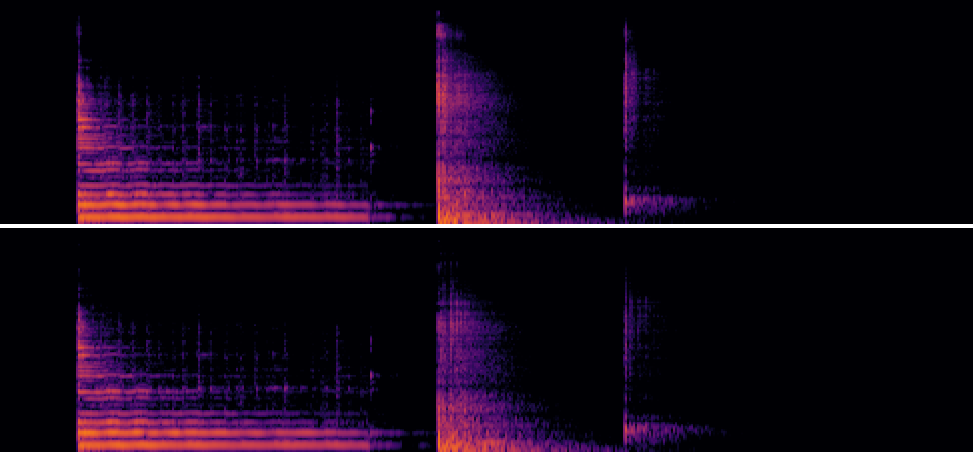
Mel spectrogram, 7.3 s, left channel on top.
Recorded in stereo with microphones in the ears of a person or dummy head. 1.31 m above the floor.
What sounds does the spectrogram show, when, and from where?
0.6 s a guitar: 15° left (ahead or behind), 1.1 m
3.3 s a thud: 50° left (ahead or behind), 5 m
4.7 s a snare drum: 25° left (ahead or behind), 2.5 m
